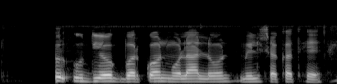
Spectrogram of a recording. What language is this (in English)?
Chhattisgarhi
